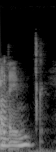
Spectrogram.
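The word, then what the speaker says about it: Haim: Heim.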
